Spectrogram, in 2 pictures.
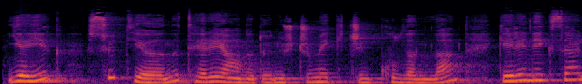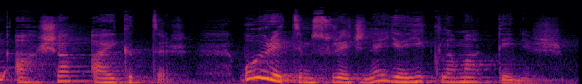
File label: turkce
